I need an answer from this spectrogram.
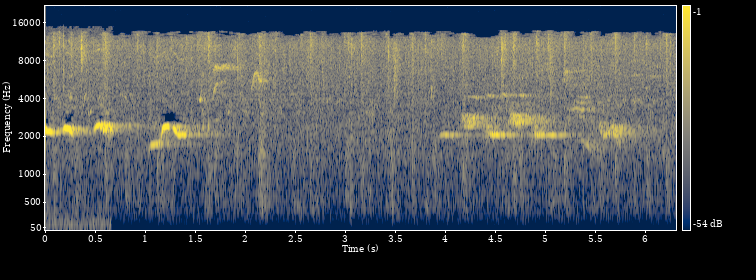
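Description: Songbirds chirping faintly, a handful of short calls scattered over a quiet hiss. A low rumble cuts off under a second in.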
